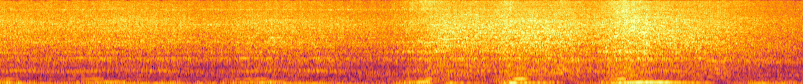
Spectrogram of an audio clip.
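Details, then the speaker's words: Mazda Miata, cold engine at idle: even idle, then two quick throttle blips that rise cleanly and settle without stumble, no tappet noise; healthy throttle response. "a nice sound to it runs really really well"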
